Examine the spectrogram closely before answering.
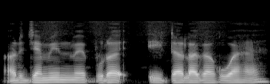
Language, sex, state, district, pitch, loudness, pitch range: Hindi, male, Chhattisgarh, Raipur, 100 Hz, -18 LUFS, 100-105 Hz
